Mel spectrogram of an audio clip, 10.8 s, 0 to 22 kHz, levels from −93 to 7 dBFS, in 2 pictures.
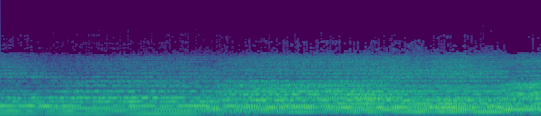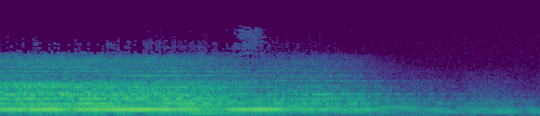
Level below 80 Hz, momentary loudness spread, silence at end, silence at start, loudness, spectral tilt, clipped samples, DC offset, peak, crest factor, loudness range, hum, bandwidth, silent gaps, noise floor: -44 dBFS; 21 LU; 0 s; 0 s; -24 LUFS; -9 dB/octave; under 0.1%; under 0.1%; -8 dBFS; 16 dB; 6 LU; none; 4.8 kHz; none; -44 dBFS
